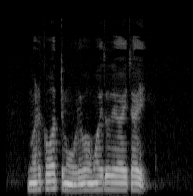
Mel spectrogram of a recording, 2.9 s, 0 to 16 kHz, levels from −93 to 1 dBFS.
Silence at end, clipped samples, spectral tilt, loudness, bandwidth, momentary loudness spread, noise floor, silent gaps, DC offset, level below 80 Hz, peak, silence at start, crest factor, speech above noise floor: 0.7 s; under 0.1%; -8 dB/octave; -29 LUFS; 8 kHz; 4 LU; -75 dBFS; none; under 0.1%; -84 dBFS; -16 dBFS; 0.4 s; 14 dB; 47 dB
